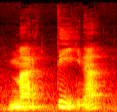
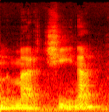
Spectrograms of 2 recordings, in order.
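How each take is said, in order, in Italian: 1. La t è una t dura. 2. La t diventa un suono ch. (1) "Martina e non Marcina" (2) "occhio al suono della T, suono duro"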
